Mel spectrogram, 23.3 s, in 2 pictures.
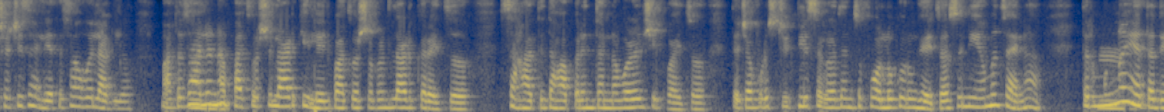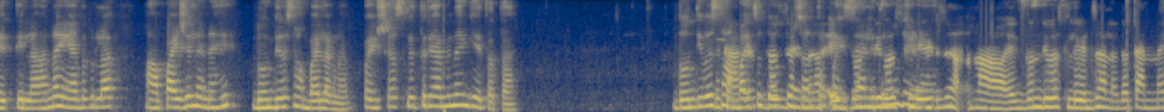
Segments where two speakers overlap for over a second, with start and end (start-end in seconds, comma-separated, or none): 18.9-21.0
